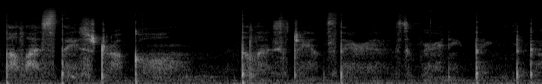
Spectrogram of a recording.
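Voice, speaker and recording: A centuries-old female vampire mentor, played by a woman, whispers in an ASMR roleplay. She draws her phrases out very slowly and deliberately, doting on her listener with patient, amused, predatory menace. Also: natural voice. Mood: amused, menacing. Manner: slow, deliberate, hushed, doting yet menacing.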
